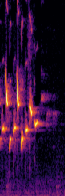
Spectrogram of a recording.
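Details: Brief phrase from a six-month-old European goldfinch singing the Málaga copy style, used to stimulate young birds: under a second of fast, liquid, high twittering notes, about eight in a row, ending abruptly.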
